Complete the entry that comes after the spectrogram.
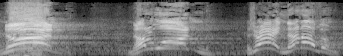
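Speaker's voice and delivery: sudden loud, high outburst; preacher's booming exclamation; emphatic shout. Real, not acted. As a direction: punch out the answer at full volume. Preacher answers his own question.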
